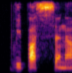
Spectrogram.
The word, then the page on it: vipassana: Pali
